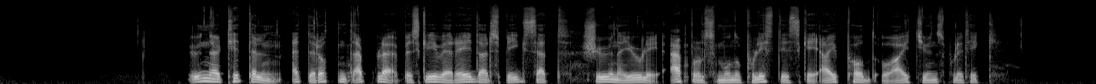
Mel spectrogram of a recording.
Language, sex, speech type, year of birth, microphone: Norwegian, male, read, 1981, Shure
